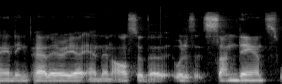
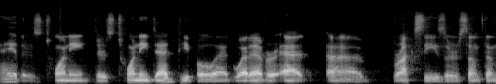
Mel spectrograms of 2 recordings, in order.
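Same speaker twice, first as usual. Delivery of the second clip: normal talking voice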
